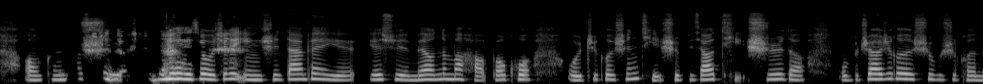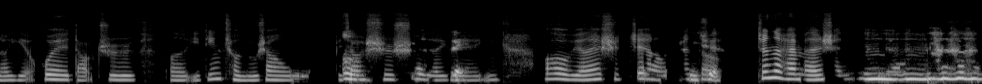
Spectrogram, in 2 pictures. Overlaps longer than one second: none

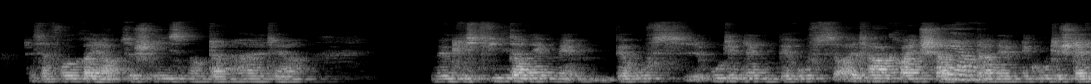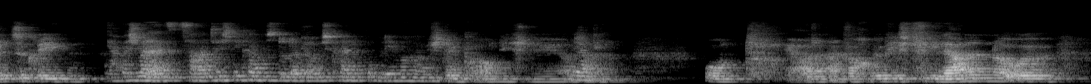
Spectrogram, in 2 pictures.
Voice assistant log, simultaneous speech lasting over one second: none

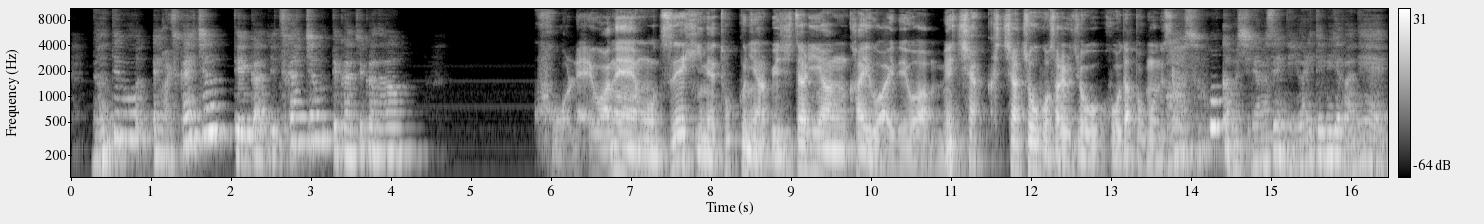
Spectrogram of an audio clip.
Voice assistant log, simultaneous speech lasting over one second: none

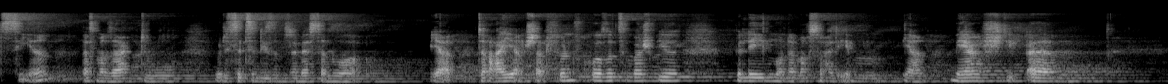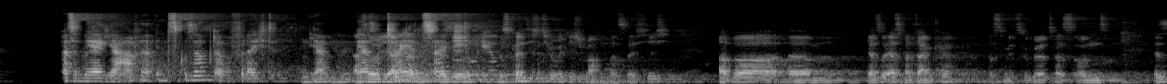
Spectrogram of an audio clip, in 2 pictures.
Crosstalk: present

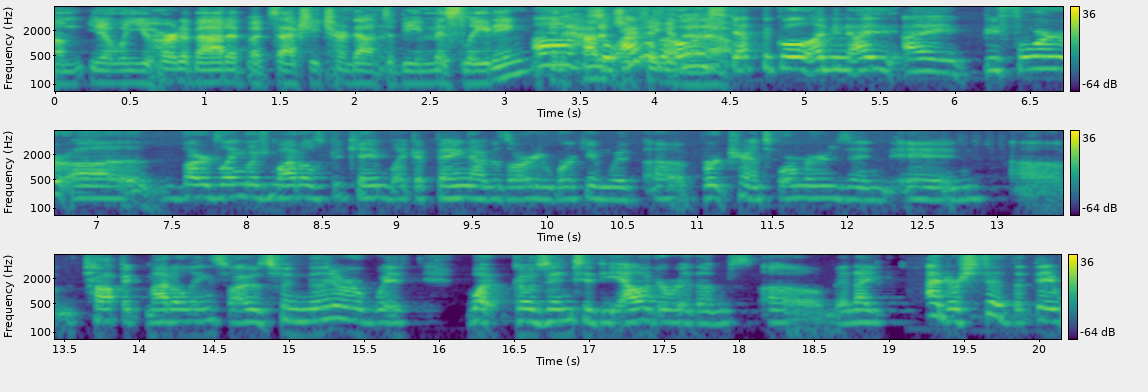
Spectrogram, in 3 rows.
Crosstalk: present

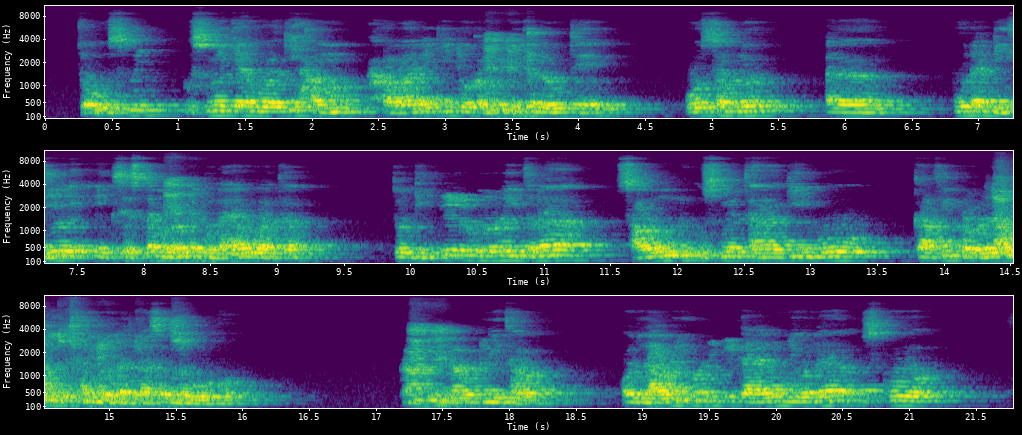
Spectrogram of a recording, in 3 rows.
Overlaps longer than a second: present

